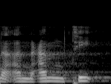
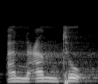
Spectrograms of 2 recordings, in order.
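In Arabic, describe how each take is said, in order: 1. تنتهي الكلمة بالصوت 'i'. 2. تنتهي الكلمة بالصوت 'u'. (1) "خطاب مؤنث" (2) "هذا أصبح الآن ضمير إيش؟ متكلم"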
